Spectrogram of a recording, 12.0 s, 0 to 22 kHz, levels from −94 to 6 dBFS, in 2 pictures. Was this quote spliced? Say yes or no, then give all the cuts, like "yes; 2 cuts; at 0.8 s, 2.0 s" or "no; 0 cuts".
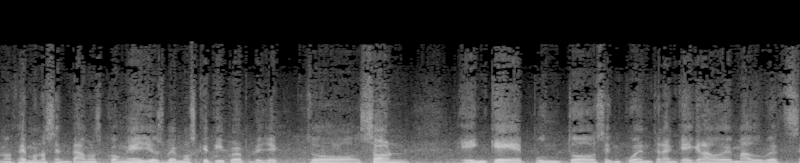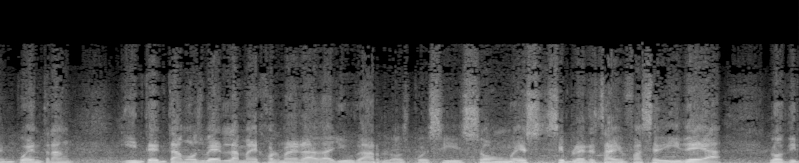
no; 0 cuts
